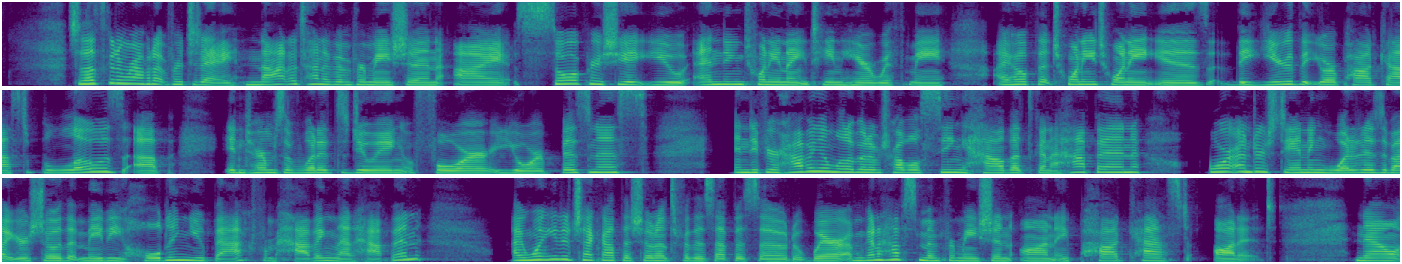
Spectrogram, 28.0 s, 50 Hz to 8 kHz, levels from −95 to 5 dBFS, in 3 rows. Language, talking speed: English, 215 wpm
